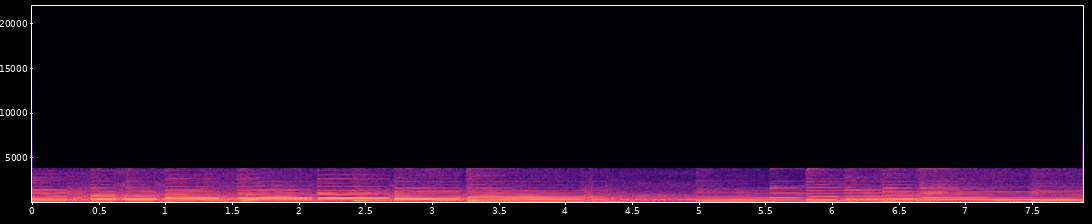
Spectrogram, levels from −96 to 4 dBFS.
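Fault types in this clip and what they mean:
Sound chopped by the voice detector: The audio repeatedly cuts out and returns within a short span, with gaps filled by a steady synthetic hiss. This is likely a voice detector toggling between sending and muting. It happens from 0.26 to 1.0 s, where about 340 ms is replaced, and from 4.14 to 4.98 s, where about 740 ms is replaced. Across the 4 kHz-limited call band, the gaps are filled with synthetic noise.
Sound dropped by the voice detector: A single stretch of sound vanishes and is replaced by flat comfort noise until transmission resumes. The likely cause is a detector classifying quiet material as background and stopping transmission. It occurs from 1.40 to 1.54 s, losing 140 ms, then three brief 40 ms dropouts at 2.10 to 2.14 s, 2.68 to 2.72 s and 3.22 to 3.26 s. Each one is a momentary hole where the sound gives way to even, featureless noise.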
